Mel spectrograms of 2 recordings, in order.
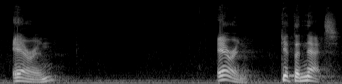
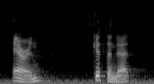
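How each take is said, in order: First: It is said urgently, with emotion. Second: It is said calmly, without emotion.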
